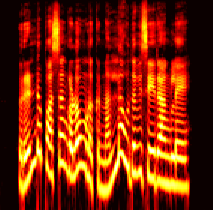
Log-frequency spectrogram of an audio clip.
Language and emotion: Tamil, surprised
